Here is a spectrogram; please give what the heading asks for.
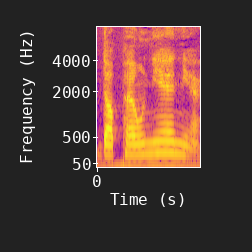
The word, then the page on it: objet: [ɔb.ʒɛ]; /ɔb.ʒe/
